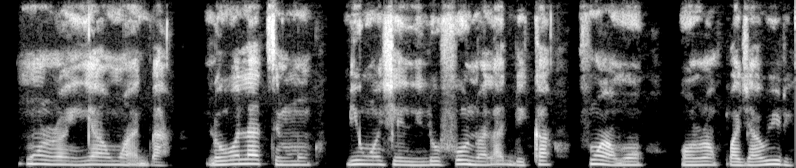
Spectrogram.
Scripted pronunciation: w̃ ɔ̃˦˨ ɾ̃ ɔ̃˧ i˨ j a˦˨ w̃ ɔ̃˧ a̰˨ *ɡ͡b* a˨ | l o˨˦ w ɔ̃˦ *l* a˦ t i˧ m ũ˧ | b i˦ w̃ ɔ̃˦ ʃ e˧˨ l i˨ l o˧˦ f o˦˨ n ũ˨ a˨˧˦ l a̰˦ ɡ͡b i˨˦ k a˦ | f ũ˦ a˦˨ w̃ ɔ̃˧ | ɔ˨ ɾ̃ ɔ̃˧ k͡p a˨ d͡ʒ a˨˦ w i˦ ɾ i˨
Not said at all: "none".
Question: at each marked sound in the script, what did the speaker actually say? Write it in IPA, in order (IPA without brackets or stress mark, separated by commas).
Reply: ɡ͡b, l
